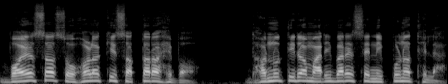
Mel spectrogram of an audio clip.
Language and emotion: Odia, neutral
